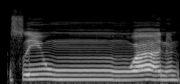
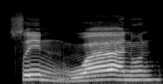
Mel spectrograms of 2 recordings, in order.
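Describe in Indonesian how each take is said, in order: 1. Huruf n dilebur ke dalam w. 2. Huruf n diucapkan dengan jelas sebelum w. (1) "Bukan siwanun" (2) "tidak didengungkan. Namun diizharkan"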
